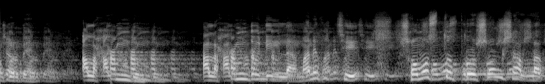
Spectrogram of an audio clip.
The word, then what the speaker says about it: আলহামদুলিল্লাহ: রাব্বিল আলামিন আলহামদু এই গলার ভেতর থেকে হেটা উচ্চারণ করবেন আলহামদু আলহামদুলিল্লাহ মানে হচ্ছে সমস্ত প্রশংসা আল্লাহ তোমার আর আমরা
